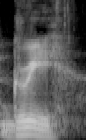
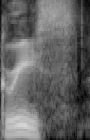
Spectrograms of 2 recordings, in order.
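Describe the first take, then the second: First: The name is said with French pronunciation. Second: The name is said with Spanish pronunciation. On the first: "if it was French, it would be uh, Gris" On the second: "it's the Spanish pronunciation"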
